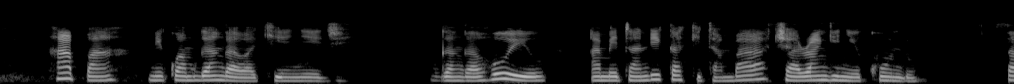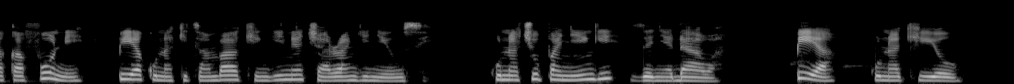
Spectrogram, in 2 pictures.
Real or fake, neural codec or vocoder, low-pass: real; none; 7.2 kHz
